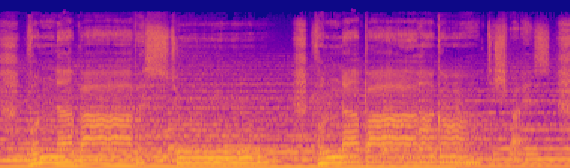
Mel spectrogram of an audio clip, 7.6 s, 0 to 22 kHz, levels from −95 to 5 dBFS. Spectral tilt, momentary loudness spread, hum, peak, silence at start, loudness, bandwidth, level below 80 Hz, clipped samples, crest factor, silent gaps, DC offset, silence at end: -5.5 dB/octave; 5 LU; none; 0 dBFS; 0 s; -16 LUFS; 16 kHz; -22 dBFS; under 0.1%; 14 dB; none; under 0.1%; 0 s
